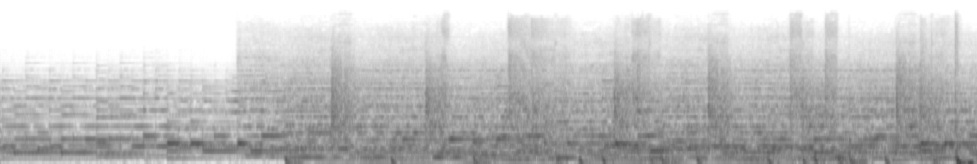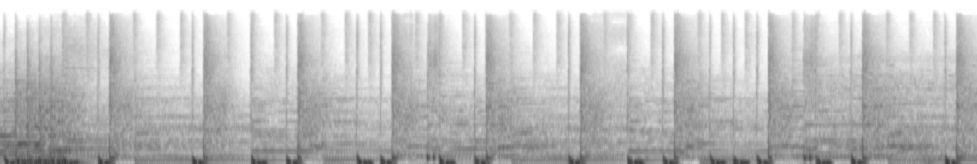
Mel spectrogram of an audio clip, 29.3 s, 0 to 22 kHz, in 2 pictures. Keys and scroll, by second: 5.1 v, 8.9 v, 10.1 typing.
